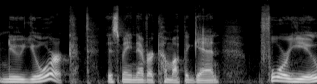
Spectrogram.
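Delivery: normal talking voice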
